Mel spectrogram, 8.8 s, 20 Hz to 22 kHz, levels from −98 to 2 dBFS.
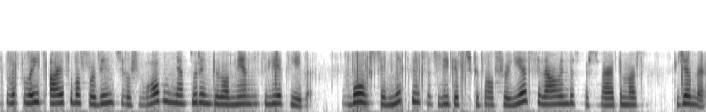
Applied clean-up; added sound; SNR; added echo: neural separator model SepFormer WHAMR!.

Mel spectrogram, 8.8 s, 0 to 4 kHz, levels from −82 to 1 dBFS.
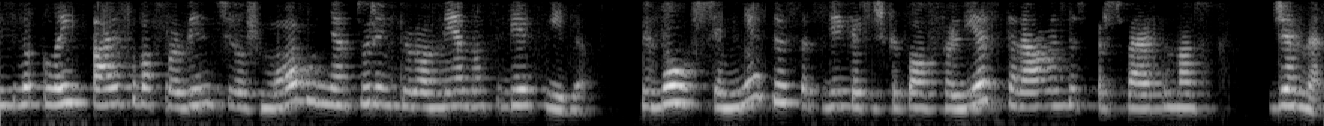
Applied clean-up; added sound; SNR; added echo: neural mask model DeepFilterNet 3.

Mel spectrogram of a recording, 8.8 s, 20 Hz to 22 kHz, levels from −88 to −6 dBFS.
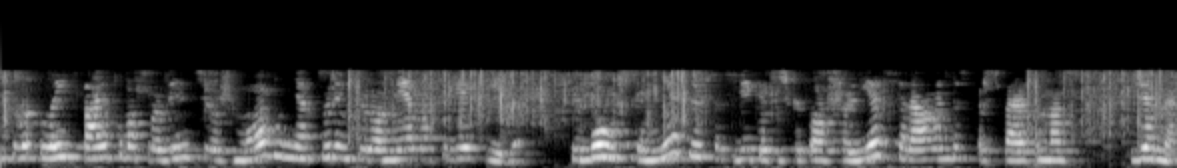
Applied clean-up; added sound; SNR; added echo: classical method WPE with log-MMSE.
